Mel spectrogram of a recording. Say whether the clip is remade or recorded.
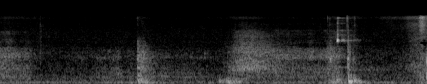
remade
